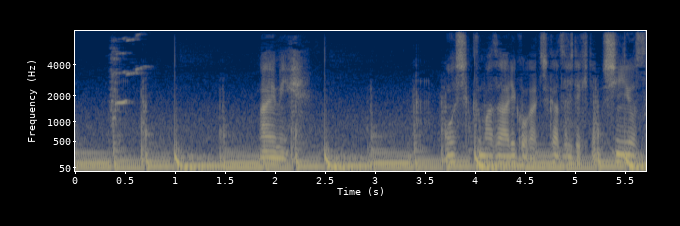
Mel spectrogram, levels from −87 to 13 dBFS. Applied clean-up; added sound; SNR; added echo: none; Squeak; 13 dB; none.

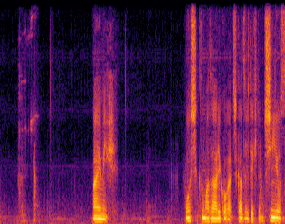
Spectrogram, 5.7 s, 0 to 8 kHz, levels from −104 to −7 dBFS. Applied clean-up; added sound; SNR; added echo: neural separator model SepFormer DNS4.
